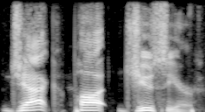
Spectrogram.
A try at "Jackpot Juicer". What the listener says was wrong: Jackpot Juicer, not juicier, Jackpot Juicer. Juicer, yeah. And so, yes, it's Jackpot Juicer.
